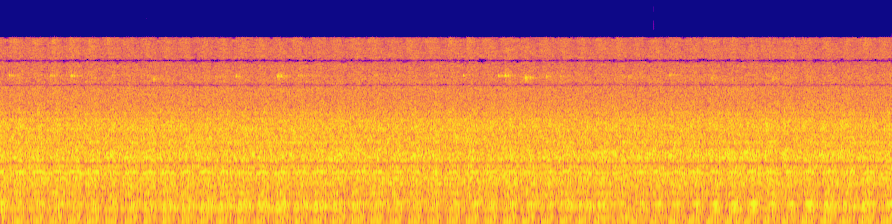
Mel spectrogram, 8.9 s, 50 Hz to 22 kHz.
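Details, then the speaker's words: Supercharged LS1 Tonner on stone-cold first start after blower install, fuel system, wiring and tune, about 7 degrees outside: steady even idle, smooth exhaust burble, faint belt whir, no knocks or misses; sounds healthy. "Seems good. Let it run. It seems pretty good."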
